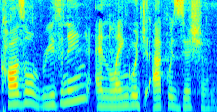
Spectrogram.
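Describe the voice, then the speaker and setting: With music in the background, a woman talks at a moderate pace and medium pitch, with ordinary pitch variation. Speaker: museum executive director. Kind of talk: welcome speech. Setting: stage with audience. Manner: soft-spoken.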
